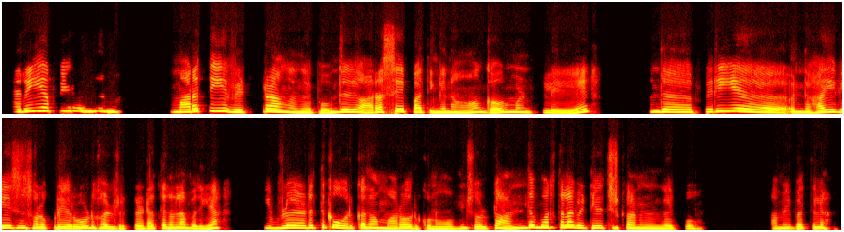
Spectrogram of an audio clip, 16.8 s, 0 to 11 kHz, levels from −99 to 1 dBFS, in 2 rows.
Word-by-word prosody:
நெறைய 305 +7 -1
பேர் 330 0 -7
வந்து 270 -1 -1 0.9
மரத்தையே 285 +5 -1
வெட்டுறாங்கங்க. 220 -1 +2
இப்போ 175 +1 -1
வந்து 215 +6 +3 0.2
அரசே 230 +7 +1
பார்த்தீங்கன்னா, 185 -2 +2 0.3
கவர்மெண்ட்லேயே 180 -5 +1 0.7
இந்த 240 +1 +3 0.4
பெரிய 285 +4 -2 0.6
இந்த 190 -1 +2
ஹைவேஸ்ன்னு 230 0 +1
சொல்லக்கூடிய 195 -1 +1
ரோடுகள் 200 -2 +1
இருக்க 170 0 -3
இடத்துங்கல்லாம் 195 +3 0
பார்த்தீங்கன்னா, 170 +6 0 0.5
"இவ்வளோ 220 +5 +2
இடத்துக்கு 240 +3 -1
ஒருக்கா 210 -1 0
தான் 205 -2 +2
மரம் 190 +2 +1
இருக்கணும்." 155 -2 -1
அப்படீன்னு 185 +6 -2
சொல்ட்டு, 180 +4 +1
அந்த 210 +9 +2
மரத்தல்லாம் 260 +1 +1
வெட்டி 230 +1 0
வச்சிருக்கானுங்கங்க 185 -5 -1
இப்போ, 175 -1 -7 0.8
சமீபத்தில. 190 +1 -1
200 Hz, 120 wpm, -22 LUFS, 185-240 Hz, 0.9 s, வந்து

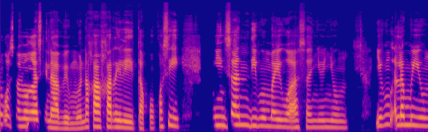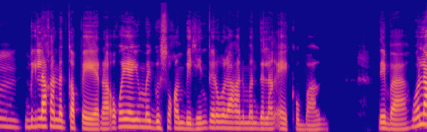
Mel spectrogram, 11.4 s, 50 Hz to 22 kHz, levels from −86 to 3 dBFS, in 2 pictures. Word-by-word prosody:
ako - - -3
sa 240 - -8
mga 225 -1 +4
sinabi 180 -4 +2
mo 160 - -6
nakaka-relate 205 -4 +4
ako, 170 +1 -13
kasi 230 +1 -2 0.4
minsan 260 +2 +2
hindi 245 -1 -1
mo 240 - -2
maiwasan 205 -2 0
'yon 200 0 -6
'yong 190 -1 -7 0.5
'yong 255 +3 -3
alam 270 +1 +4
mo 270 - 0
'yong 225 -6 -4
bigla 225 +3 +3
kang 230 -2 +1
nagkapera 160 -5 +1
o 180 - -4
kaya 220 0 +4
'yong 210 - -2
may 200 -2 -2
gusto 185 0 -3
kang 170 -1 -2
bilhin 160 +1 -3
pero 185 -1 0
wala 180 -1 +1
ka 170 - 0
naman 165 0 -4
dalang 160 -1 -3
eco 155 -2 -4
bag, 135 0 -8 0.8
'di 175 - +3
ba, 150 -1 -1
wala 255 +8 +7
200 Hz, 200 wpm, -23 LUFS, 170-225 Hz, 0.8 s, wala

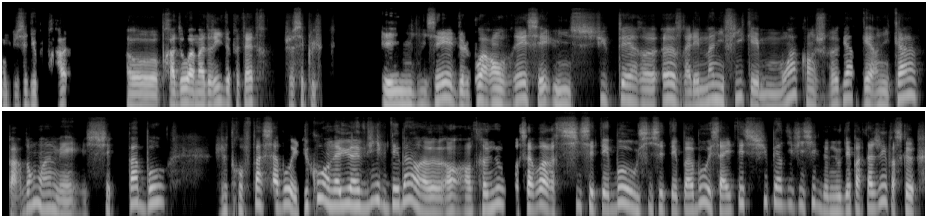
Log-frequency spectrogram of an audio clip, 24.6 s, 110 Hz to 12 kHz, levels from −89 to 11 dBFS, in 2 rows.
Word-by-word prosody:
au 100 - -8
musée 100 +4 -7
du 110 0 -3
Pra - - +1 0.8
au 105 -1 +4
Prado 120 +3 +5
à 115 - +10
Madrid 110 +4 +2
peut-être, 130 0 -1 0.2
je - - -8
sais - - -4
plus, - - -9 0.8
et 110 - +7
il 115 0 +3
me 115 -1 -1
disait 115 +10 +1
de 115 0 -2
le 105 - -5
voir 135 -4 +5
en 130 -2 +5
vrai, 145 +9 0
c'est 125 +2 0
une 120 -3 -4
super, 145 +1 -4
heu, 125 0 -1
œuvre, 150 -8 +1
elle 110 +1 -1
est 115 - 0
magnifique, 155 +4 -6
et 115 - +2
moi, 100 - -4
quand 125 -3 -4
je 90 -1 -8
regarde 140 +9 -1
Guernica, 130 - 0
pardon, 180 +2 -1
hein, 155 +1 -3
mais 110 -5 -4
c'est - - -7 0.2
pas 200 +1 +6
beau, 200 +4 -1 0.7
je - - -10
trouve - - -9
pas 190 -2 +4
ça 175 -1 +3
beau, 185 +3 +3
et 125 - 0
du 175 - -4
coup, 250 +5 +1
on 190 -4 +2
a 175 - +7
eu 185 +1 +4
un 180 0 +5
vif 185 +2 -5
débat, 190 - +2
heu, 130 0 +2
en 135 - +1
entre 130 +4 -1
nous 185 +4 -3
pour - - -8
savoir 155 -4 +4
si 175 +7 -2
c'était 155 -2 0
beau 195 +3 +2
ou 140 - -4
si 150 +3 -5
c'était 145 -1 -4
pas 145 +2 +1
beau, 205 +3 -3
et - - -4
ça - - +1
a - - +2
été 140 +8 -4
super 200 -1 -4
difficile 180 -1 -9
de 135 - -4
nous 130 0 -4
départager 155 +8 0
parce - - -3
que, 135 -4 +2
145 Hz, 195 wpm, -24 LUFS, 120-175 Hz, 0.8 s, à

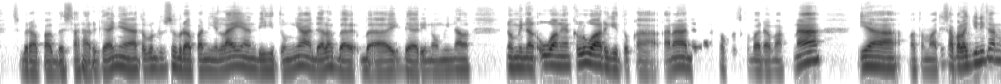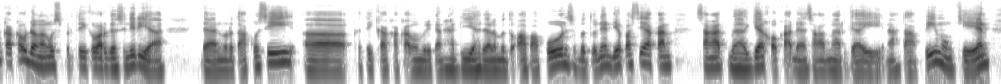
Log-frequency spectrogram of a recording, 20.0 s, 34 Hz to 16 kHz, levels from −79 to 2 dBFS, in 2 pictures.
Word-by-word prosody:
seberapa 90 -1 -2
besar 95 +1 -4
harganya 110 +6 +1
ataupun 110 +1 -2
seberapa 110 -5 +2
nilai 115 +6 +2
yang 115 - -1
dihitungnya 105 +5 -1
adalah 110 +4 +1
ba 95 -4 +2
ba - - -1 0.2
baik 95 - -4
dari 95 -2 0
nominal 105 +2 -3 0.3
nominal 120 -1 +1
uang 140 -2 +5
yang 130 - -8
keluar 150 -4 +7
gitu 110 -4 -3
Kak, - - -7
karena 125 +1 +3
ada 110 - -4 0.2
fokus - - -14
kepada 95 -1 -3
makna, 130 - +5 0.3
ya 125 -3 +4 0.2
otomatis 105 +4 -7
apalagi 125 +4 +4
ini 175 - +3
kan 215 +1 0
Kakak, 160 -5 -1
udah 160 -6 +4
nganggep 125 +1 +1
seperti 125 - -7
keluarga 115 -1 +2
sendiri 125 -2 0
ya, 95 +2 -3 0.3
dan 95 -1 -1
menurut 100 +1 -5
aku 105 +6 -5
sih, 170 +4 +2
eee, 95 - +1
ketika - - -7
Kakak, - - -5
memberikan 100 -1 -5
hadiah 105 0 -2
dalam 100 0 0
bentuk 100 - -6
apa 100 -2 -2
pun 120 +9 +3
sebetulnya 125 -2 -4
dia 130 +2 +1
pasti 150 +3 -2
akan 145 -4 +2 0.2
sangat 120 0 0
bahagia 110 +3 +1
kok - - -4
Kak, - - -2
dan 95 - -2
sangat 95 -1 -5
menghargai 90 -2 -4 0.2
tapi 85 - -2
mungkin, 110 - +1
110 Hz, 190 wpm, -25 LUFS, 100-130 Hz, 0.3 s, keluar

